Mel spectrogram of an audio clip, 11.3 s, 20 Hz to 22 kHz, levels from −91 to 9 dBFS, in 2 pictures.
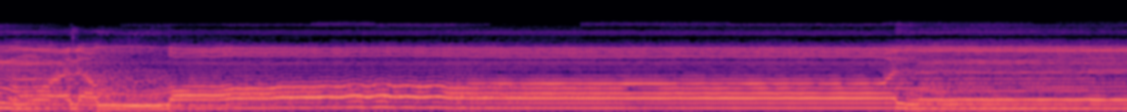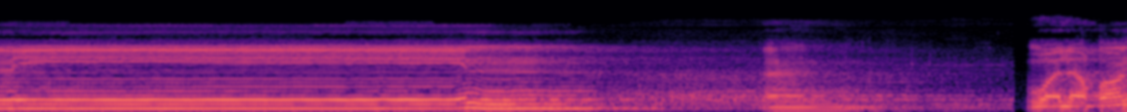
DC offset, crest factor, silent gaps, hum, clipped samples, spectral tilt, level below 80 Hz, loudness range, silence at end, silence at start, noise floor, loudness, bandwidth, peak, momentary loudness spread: under 0.1%; 10 dB; none; none; under 0.1%; -6.5 dB/octave; -48 dBFS; 5 LU; 0 s; 0 s; -44 dBFS; -20 LUFS; 10 kHz; -10 dBFS; 11 LU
